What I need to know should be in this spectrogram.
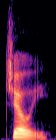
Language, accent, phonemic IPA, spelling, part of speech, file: English, US, /ˈd͡ʒoʊ.i/, joey, noun, En-us-joey.ogg
- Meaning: 1. The immature young of a marsupial, notably a junior kangaroo, but also a young wallaby, koala, etc 2. A young child 3. Ellipsis of joey word 4. A parcel smuggled in to an inmate 5. A kind of clown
